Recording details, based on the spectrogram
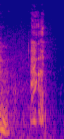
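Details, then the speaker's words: Deliberately faked hiccup by an adult woman on request: a single short, sharp high-pitched yelp likened to a Chihuahua from a distance, with faint room noise; imitated hiccup. "life goodness does I don't know did that help that sounded like Chihuahua from a distance"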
